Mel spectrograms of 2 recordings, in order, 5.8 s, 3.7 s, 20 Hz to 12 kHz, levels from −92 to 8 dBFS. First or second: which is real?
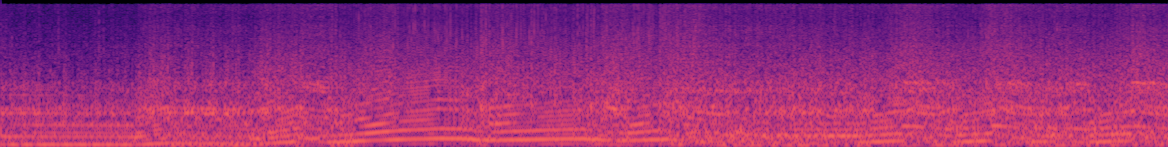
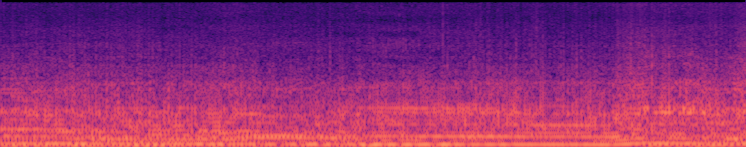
first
